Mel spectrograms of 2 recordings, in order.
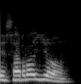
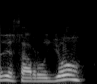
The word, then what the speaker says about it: desarrollo: ¿Dónde está la sílaba tónica de desarrollo? Ro. ¿Sale? Si estuvieran en la última O, en yo, diría desarrolló, que es el pasado de desarrollar.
